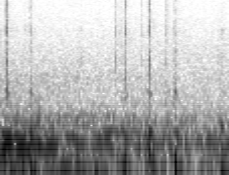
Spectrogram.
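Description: Metal spoon-tipped ear pick tapping on a small piece of glass close to the microphone: four or five sharp, light clicks at uneven intervals over a low steady hum.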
